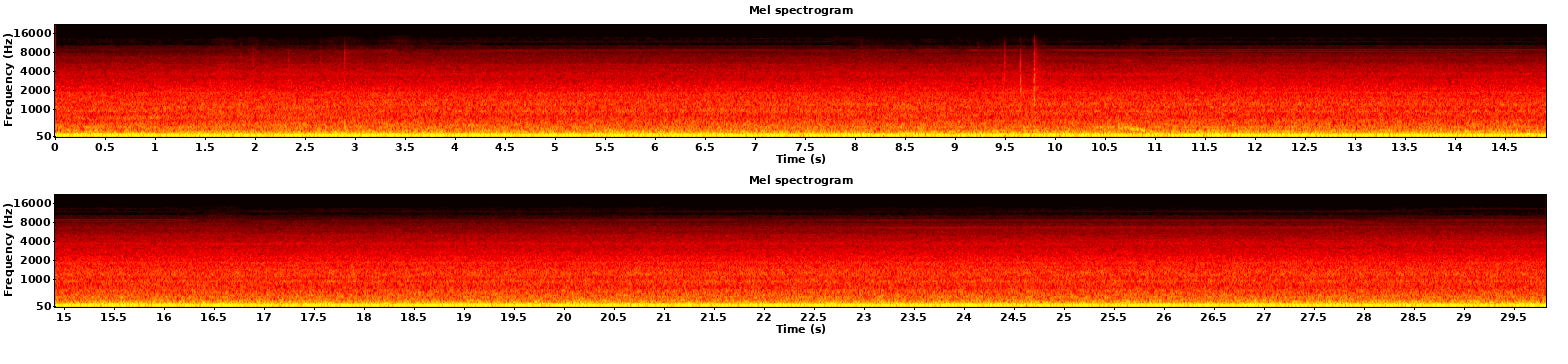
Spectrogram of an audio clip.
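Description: Steady low rumble and hum with a faint hiss above it, with one faint tick about ten seconds in.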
